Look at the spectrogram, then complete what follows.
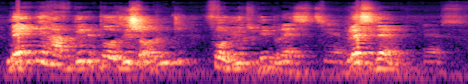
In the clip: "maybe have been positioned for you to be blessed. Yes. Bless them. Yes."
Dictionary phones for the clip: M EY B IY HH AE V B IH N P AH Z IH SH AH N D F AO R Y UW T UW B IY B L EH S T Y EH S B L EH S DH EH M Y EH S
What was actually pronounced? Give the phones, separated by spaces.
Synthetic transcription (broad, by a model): M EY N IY HH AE V B IH N P AH Z IH SH AH N D F AO R Y UW T UW B IY B L EH S T B L EH S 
